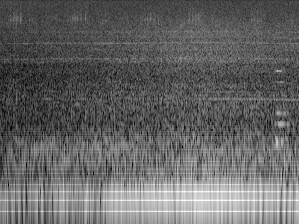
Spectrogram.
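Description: A train engine idles nearby with a low, steady rumble.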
